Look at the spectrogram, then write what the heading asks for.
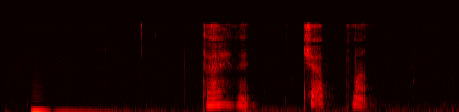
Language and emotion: Russian, sad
